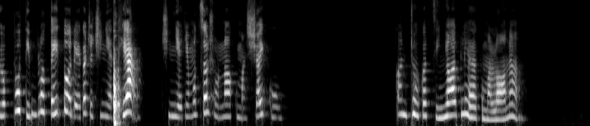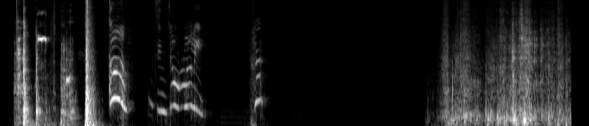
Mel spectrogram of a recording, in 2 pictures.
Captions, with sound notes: I bought this all the way from Laos, how can you not like it? Regardless, just leave it up here. I'll look at it. You stay with your dad. I'll be back later. Ugh! How annoying! Hmph [Shuffling Noises]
